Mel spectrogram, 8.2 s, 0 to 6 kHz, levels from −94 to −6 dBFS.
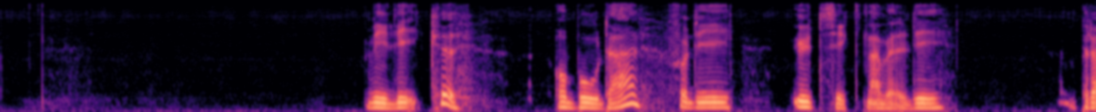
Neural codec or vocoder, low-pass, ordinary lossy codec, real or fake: codec, 16 kHz, 8 kbps, FreqCodec, larger model; 5.4 kHz; none; fake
